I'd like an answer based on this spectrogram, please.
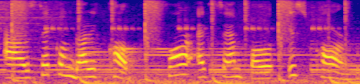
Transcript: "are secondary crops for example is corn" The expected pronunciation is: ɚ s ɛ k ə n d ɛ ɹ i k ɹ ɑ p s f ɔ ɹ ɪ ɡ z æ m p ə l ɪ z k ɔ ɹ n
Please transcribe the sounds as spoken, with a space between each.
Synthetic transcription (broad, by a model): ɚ s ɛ k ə n d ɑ ɹ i k ɑ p f ɔ ɹ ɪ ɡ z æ m p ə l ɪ s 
